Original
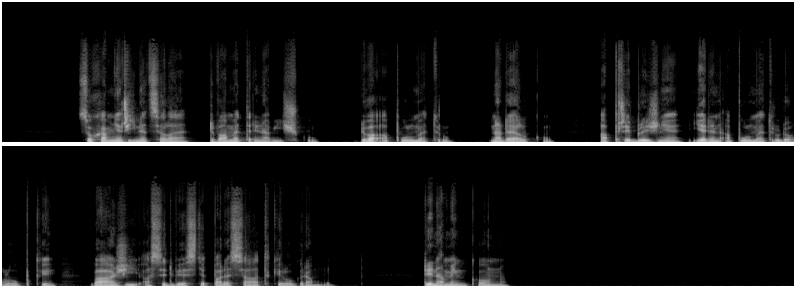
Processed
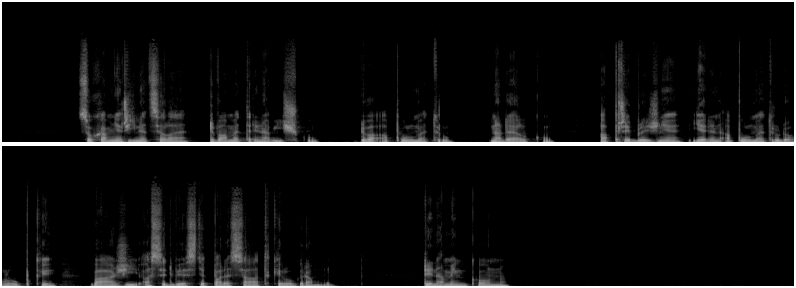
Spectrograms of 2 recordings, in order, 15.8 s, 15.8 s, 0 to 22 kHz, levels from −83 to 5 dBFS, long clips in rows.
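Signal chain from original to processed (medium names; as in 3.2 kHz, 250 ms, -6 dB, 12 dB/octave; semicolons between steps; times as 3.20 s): compression 6:1, threshold -28 dBFS, peak gain reduction 15.5 dB; trim -2 dB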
